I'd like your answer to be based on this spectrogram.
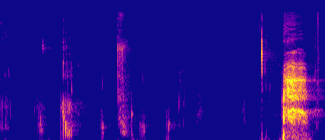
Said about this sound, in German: Ich trinke einen guten Tee. Hier kann man mal hören. Moment.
